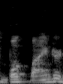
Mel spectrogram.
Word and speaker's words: Bookbinder: It is spelled just the way it sounds, Bookbinder.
